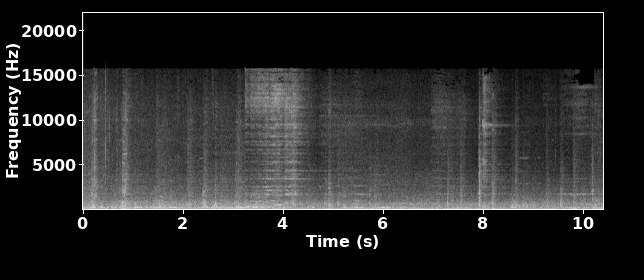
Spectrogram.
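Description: Passenger train coaches rolling along the track, with steady rumbling and irregular wheel clacks over rail joints and points. A brief high wheel squeal comes about three to four seconds in.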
